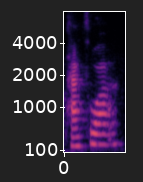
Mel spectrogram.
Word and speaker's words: patois: of people say jamaican but it's really called patois it's spelled p-a-t-o-i-s all right so i yeah i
